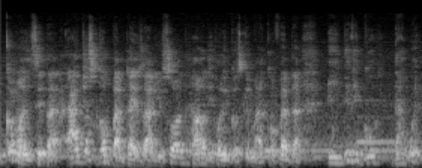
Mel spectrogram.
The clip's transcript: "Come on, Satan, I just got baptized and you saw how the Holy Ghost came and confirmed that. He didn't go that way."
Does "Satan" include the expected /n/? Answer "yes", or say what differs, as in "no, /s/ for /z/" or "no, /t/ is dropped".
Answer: no, /n/ is dropped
